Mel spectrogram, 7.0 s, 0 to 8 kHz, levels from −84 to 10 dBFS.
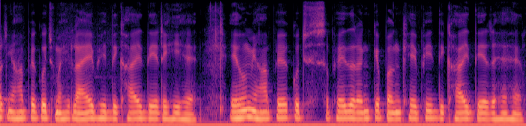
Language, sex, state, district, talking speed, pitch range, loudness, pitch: Hindi, male, Jharkhand, Deoghar, 195 wpm, 110-125 Hz, -14 LUFS, 115 Hz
